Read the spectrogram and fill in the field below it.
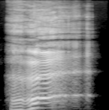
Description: Elderly man nausea and gagging; vomit; gfxsounds

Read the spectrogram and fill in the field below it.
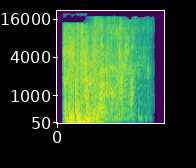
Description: Cartoon splat noise large

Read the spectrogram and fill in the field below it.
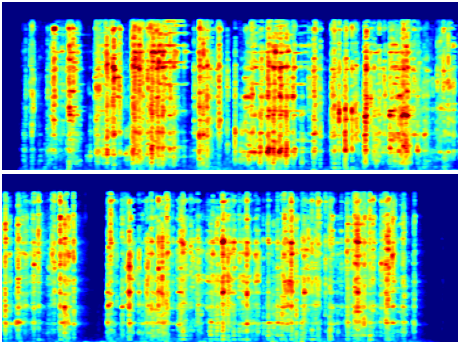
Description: Prison door guard keys handling metal rattling

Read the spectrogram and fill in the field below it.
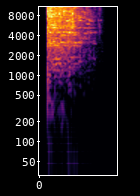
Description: Small window breaking with debris

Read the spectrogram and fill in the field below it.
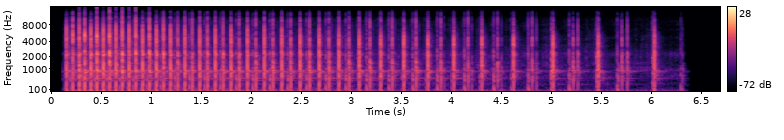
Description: Casino game fortune wheel spin

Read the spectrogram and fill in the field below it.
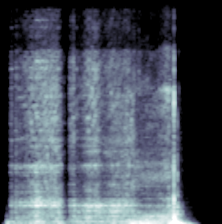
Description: Military radar antenna extending; military equipment sound effects

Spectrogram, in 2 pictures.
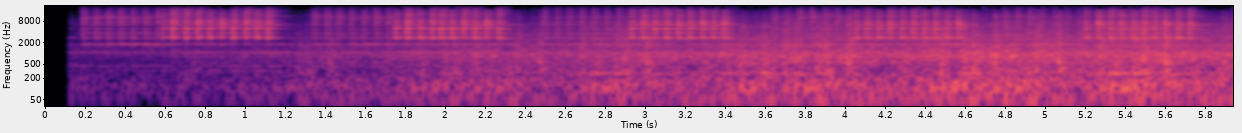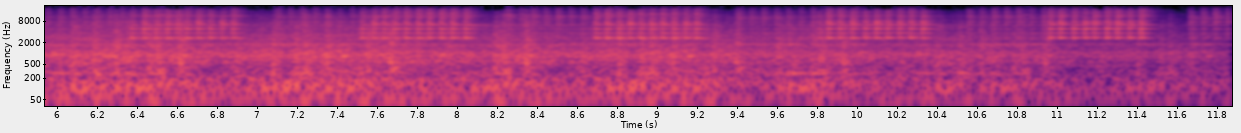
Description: Train crossing bells approaching train; vehicle

